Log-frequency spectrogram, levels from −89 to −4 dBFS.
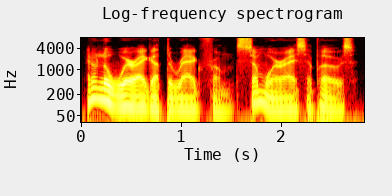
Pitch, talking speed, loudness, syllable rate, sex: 90 Hz, 230 wpm, -17 LUFS, 6.8 syllables/s, male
